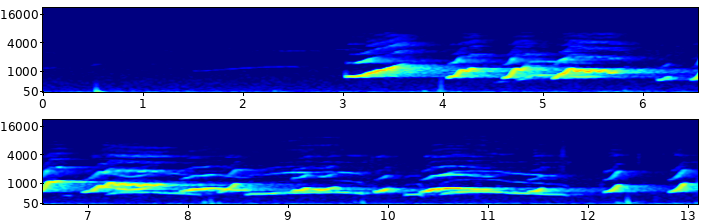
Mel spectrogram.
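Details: After three seconds of near silence, a jungle chimpanzee launches into a long, accelerating run of rising, wavering hoots that grow more varied and tumbling toward the end, with strong harmonics throughout.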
